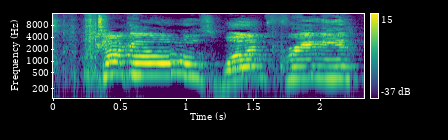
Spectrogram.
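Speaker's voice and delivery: high, delighted exclamation; excited. Real, not acted. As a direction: announce it with glee. Delighted to find tacos.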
